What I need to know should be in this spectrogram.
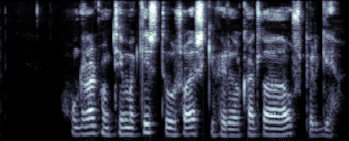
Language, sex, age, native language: Icelandic, male, 20-29, Icelandic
